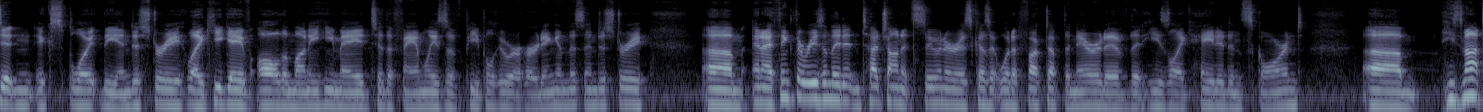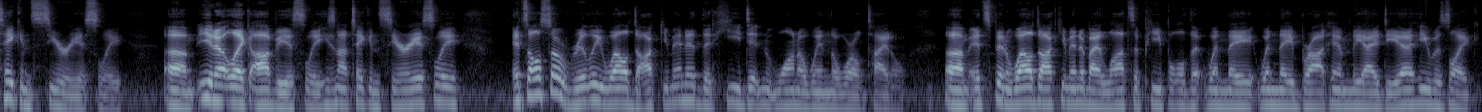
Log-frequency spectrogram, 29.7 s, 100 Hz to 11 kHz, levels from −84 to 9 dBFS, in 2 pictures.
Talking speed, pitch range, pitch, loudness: 200 wpm, 115-135 Hz, 125 Hz, -31 LUFS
